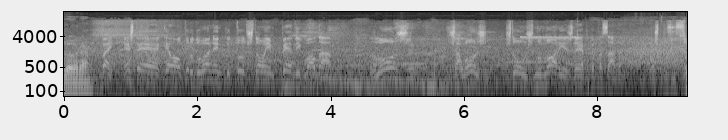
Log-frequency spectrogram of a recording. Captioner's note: applause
